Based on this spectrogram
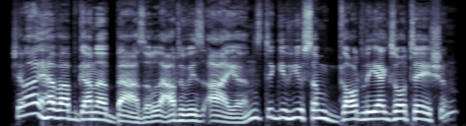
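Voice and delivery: high, loud sneering question; mocking. A narrator's reading. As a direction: scoff at their piety. Ned mocks the men.

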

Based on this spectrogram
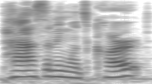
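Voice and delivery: ordinary talk

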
